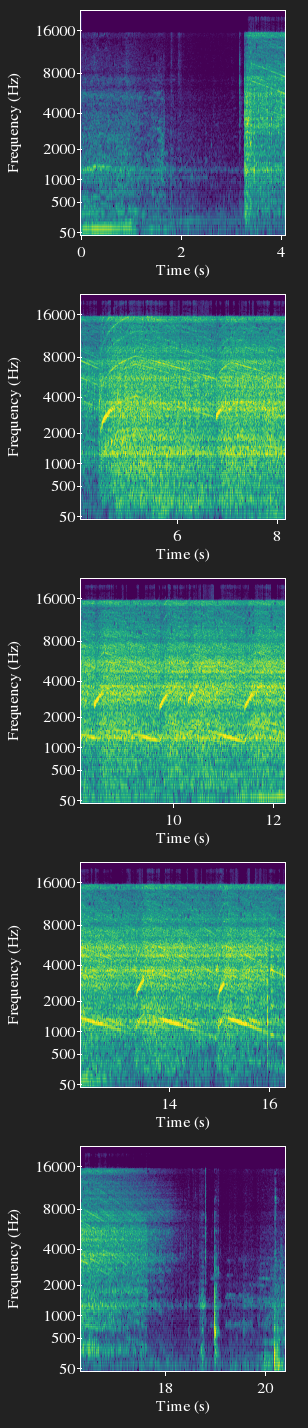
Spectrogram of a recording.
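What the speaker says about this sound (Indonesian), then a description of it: "Saya menggunakan sebuah bor ya, agar lubangnya lebih rapi ya." A power drill bores a hole for a hose fitting, giving a loud, continuous whirring whine that holds steady for about fourteen seconds before cutting off, with no voices.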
